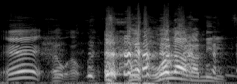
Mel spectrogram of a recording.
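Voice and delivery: put-on high, loud exclaiming African accent. Host mocks friend with a loud, high African accent. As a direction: shout the banana line in a hammed-up African accent. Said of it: "You sound African right now".

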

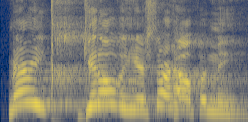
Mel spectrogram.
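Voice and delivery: high, loud bossy call; mock yell. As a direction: yell across the kitchen at Mary. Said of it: "Martha's yelling at me".

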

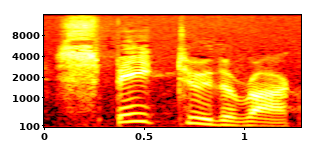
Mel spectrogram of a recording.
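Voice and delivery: "Speak to the rock." slow, stress landing on "Speak"; emphasized slowly. Shown as a demonstration. Pastor recalling the emphasized command, slow and stressed. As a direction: drag out "Speak" deliberately. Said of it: "pause there and emphasize that".

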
